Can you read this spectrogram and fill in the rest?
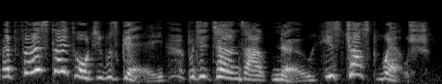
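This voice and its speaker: Gushing, high-pitched village snob. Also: female voice, wildly swooping pitch, a little slow, dull audio, full character voice. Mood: gushing, smug. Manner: affected, gushing, pompous. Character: condescending, snobbish village woman neighbour, theatrical and nosy. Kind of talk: radio comedy drama acting.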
